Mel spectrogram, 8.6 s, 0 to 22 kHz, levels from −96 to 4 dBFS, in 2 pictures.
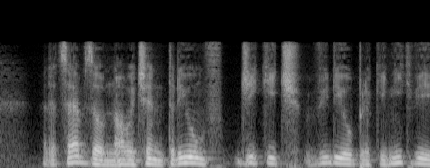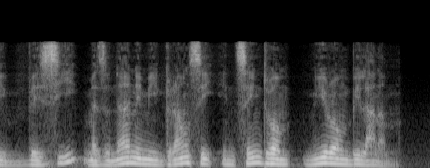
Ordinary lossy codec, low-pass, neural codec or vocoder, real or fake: none; none; codec, 16 kHz, 0.4 kbps, LongCat-Audio-Codec; fake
